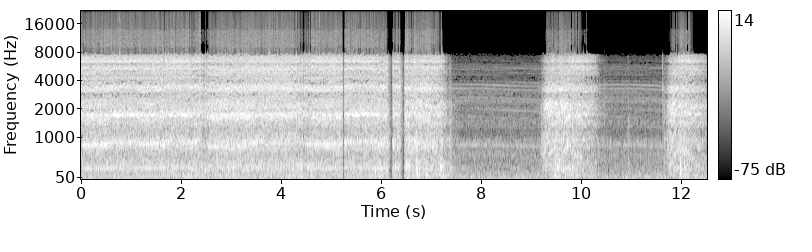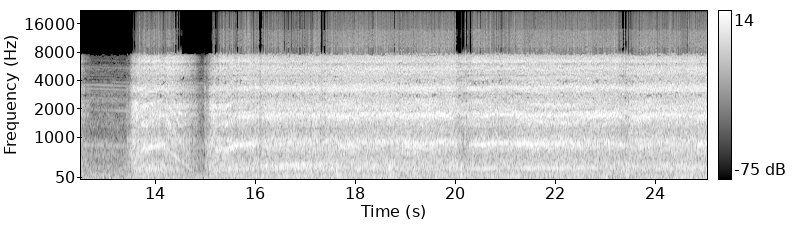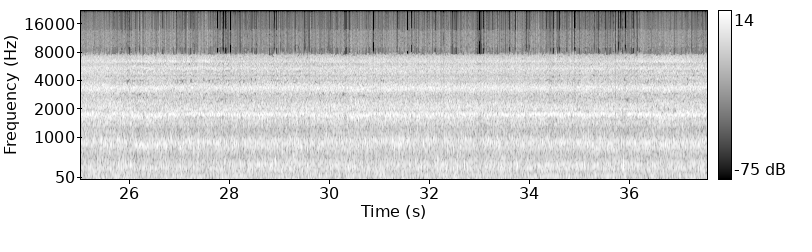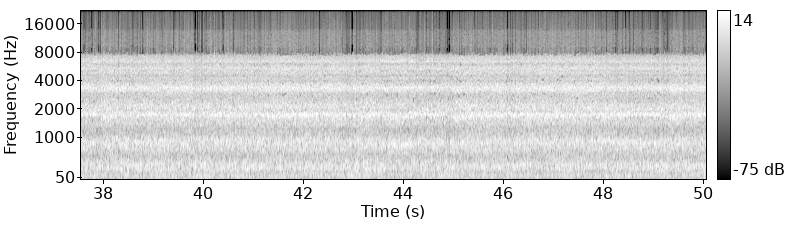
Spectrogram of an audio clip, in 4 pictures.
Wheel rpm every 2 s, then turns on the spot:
220, 220, 220, 140, 40, 20, 60, 130, 220, 220, 220, 220, 230, 230, 230, 230, 240, 230, 230, 230, 230, 230, 230, 230, 230.
none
